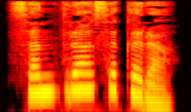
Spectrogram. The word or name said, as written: ಸಂತ್ರಾಸಕರ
